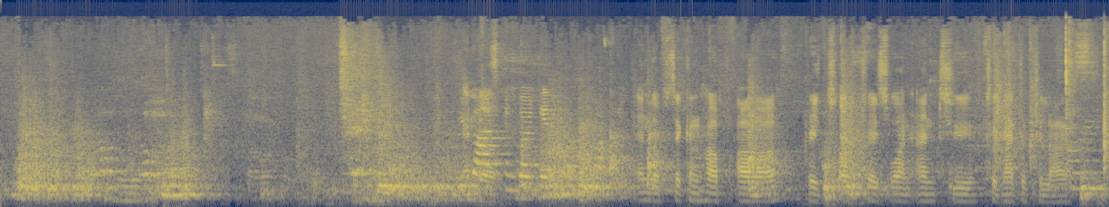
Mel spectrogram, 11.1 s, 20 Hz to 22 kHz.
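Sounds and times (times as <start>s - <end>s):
people chattering: 4.5s - 11.0s.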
